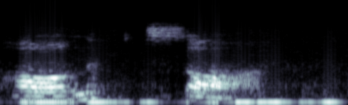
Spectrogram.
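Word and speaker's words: Hong Sau: And the mantra I use is Hong Saw. Hong rhymes with song, and Saw rhymes with draw.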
